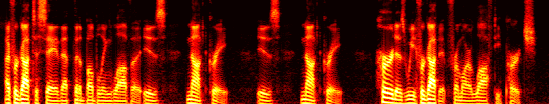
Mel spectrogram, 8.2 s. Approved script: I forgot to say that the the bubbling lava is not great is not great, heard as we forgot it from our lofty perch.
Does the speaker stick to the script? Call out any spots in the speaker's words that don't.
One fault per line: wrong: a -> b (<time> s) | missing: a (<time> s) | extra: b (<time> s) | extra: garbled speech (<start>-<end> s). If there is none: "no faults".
no faults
